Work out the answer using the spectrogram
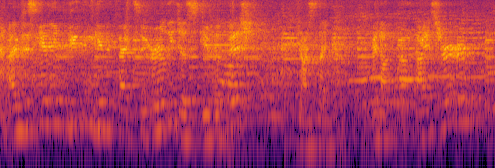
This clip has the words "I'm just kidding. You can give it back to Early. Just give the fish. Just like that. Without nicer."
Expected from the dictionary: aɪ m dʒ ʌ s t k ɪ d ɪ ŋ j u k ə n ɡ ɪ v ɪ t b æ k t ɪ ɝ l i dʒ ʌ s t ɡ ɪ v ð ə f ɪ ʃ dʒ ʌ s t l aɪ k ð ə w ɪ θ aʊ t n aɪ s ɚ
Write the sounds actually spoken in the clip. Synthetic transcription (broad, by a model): aɪ m dʒ ʌ s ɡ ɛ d ɪ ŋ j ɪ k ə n ɡ ɪ v ɪ t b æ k s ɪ ɝ l i dʒ ʌ s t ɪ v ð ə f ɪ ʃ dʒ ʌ s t l aɪ k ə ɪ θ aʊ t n aɪ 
